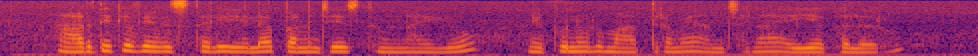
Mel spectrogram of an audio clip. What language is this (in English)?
Telugu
